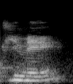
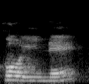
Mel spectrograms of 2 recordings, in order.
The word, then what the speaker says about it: Koiné: el momento, que es el griego kiné, mal dicho koiné. Eso es como decir el apellido Guevara. No es Guevara, es Guevara, porque Omicron Ixilon es un dictongo y no se dice koiné o koinonía, no se pronuncia así.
